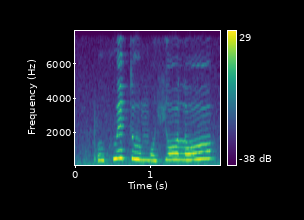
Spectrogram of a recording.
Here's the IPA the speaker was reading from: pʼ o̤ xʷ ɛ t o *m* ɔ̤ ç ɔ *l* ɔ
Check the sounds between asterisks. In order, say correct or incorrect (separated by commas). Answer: correct, correct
